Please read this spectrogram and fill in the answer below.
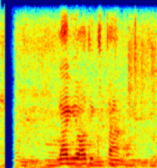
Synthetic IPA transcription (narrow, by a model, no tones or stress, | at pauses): laɡjoʌd̪ʱikst̪ʰan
